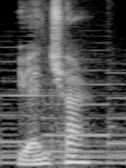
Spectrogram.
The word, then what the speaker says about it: 圆圈: 要注意啊，发音要发成圆圈的圈，而不是猪圈的圈。而且呢。要用北京方言加上儿化音，圆圈儿。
